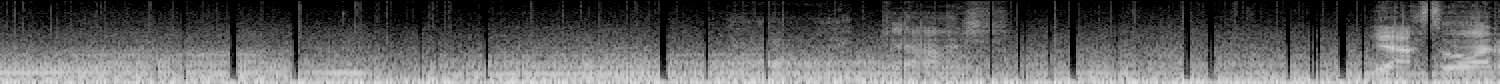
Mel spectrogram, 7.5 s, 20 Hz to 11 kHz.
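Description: A 2017 Chevrolet Camaro SS 1LE accelerates hard, its engine roaring loud and close and rising in pitch without a break, while someone talks over it throughout.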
